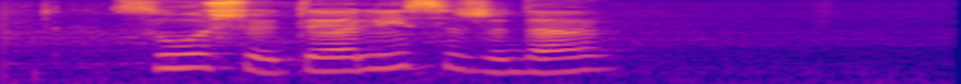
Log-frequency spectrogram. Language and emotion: Russian, neutral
